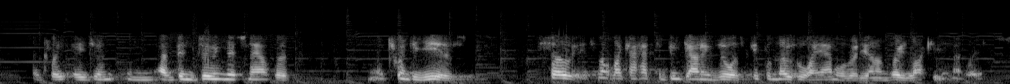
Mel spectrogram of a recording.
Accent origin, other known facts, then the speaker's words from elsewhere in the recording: England, United Kingdom; I always go back to England, you know, at least twice a year to play shows there, my home country.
